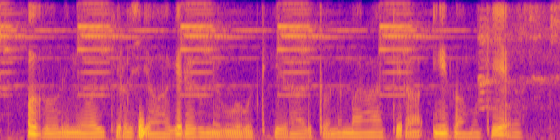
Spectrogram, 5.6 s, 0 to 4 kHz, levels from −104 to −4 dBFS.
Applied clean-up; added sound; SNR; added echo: none; Alarm; 7 dB; none.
